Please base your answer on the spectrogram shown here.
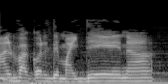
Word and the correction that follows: maicena: Alfajores de maicena. – Maicena, no maitena.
